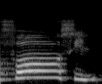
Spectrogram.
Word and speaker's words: fósil: el golpe de voz yo digo fósil en dos sílabas y digo fósil la sílaba tónica más fuerte que son todas las que están aquí con rojo es pop entonces si la sílaba tónica está aquí en la penúltima yo me entero que esta es una palabra grave después tengo una palabra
